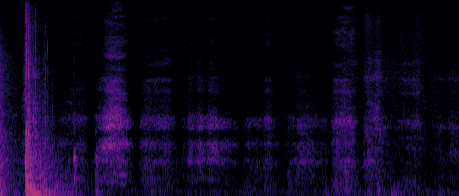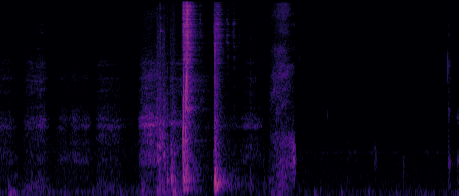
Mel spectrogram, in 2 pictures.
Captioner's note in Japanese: 秀一の荒い息遣い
